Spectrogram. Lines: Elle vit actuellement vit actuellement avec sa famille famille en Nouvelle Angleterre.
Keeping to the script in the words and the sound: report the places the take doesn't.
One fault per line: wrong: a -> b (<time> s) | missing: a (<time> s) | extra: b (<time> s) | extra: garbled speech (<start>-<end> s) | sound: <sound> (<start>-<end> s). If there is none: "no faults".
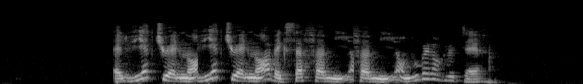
no faults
